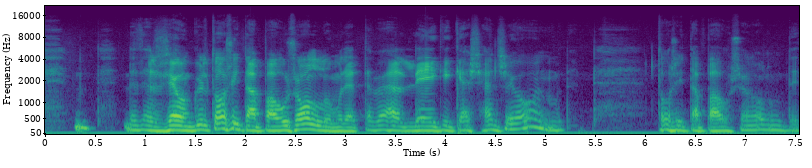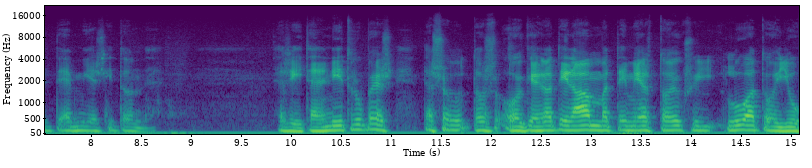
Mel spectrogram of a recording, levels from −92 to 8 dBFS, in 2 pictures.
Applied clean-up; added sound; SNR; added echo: none; none; none; none.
